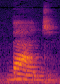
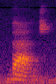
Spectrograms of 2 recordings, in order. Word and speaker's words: badge: or garage but garage badge very weak unvoiced sound not batch or badge but badge weakening these ending voiced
